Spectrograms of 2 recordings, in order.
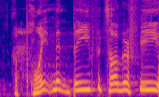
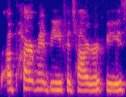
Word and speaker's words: Apt B Photography: because I wasn't sure if this was Appointment B Photography or Apt B Photography. – Yeah, for anyone listening, I spell it APT period B Photography, which is Apartment B Photography.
